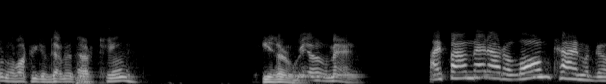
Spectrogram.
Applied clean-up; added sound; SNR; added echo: neural mask model DeepFilterNet 3.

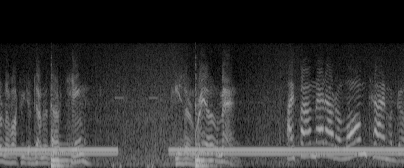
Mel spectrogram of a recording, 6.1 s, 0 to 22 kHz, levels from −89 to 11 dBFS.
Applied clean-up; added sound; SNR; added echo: none; Telephone + Bowed string instrument; -3 dB; none.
